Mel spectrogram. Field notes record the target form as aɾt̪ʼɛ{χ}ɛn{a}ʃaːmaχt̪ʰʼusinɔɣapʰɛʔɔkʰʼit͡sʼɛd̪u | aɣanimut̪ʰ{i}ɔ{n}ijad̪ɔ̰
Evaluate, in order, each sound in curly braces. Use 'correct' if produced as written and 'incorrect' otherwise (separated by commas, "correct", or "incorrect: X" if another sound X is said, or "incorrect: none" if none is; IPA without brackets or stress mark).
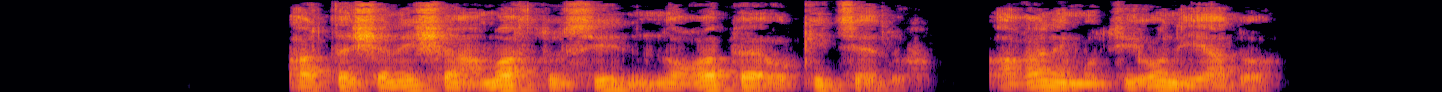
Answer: incorrect: ʃ, incorrect: i, correct, correct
